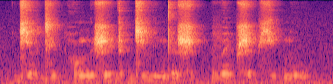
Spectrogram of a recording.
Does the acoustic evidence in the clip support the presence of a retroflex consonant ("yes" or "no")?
yes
